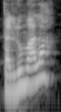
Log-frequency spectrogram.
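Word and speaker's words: Thallumaala: a note of it do not pronounce the h i I tried to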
